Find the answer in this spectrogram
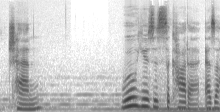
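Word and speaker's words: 禅: and child zen in mandarin chinese sakata and zen are both pronounced chan wu uses cicada as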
